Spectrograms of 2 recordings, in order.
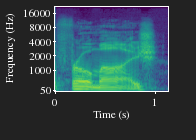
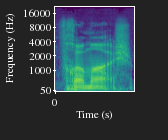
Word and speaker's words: fromage: right now we say fromage but it's you have you're supposed to go like fromage right it's the the and you don't even pronounce the g at the end right yeah and then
